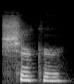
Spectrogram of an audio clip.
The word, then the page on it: shirker: American English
